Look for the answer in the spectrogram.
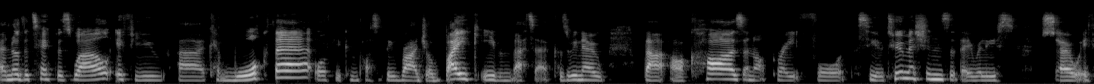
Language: English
